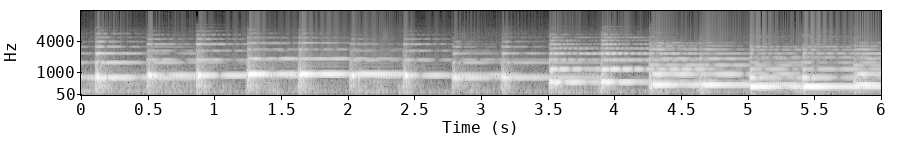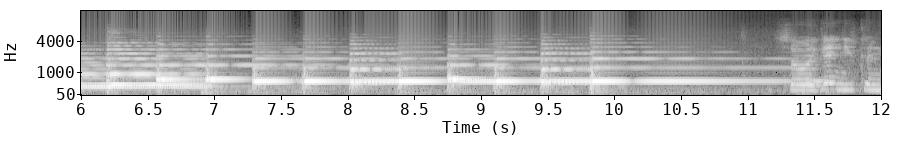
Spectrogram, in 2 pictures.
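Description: Steinway & Sons grand piano played with the right hand alone: a single-note melody at an even pace, about two to three notes a second, starting on a high G, falling and rising again, and ending on a long held D.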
